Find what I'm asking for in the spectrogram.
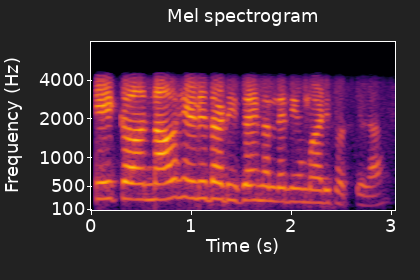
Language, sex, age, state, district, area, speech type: Kannada, female, 30-45, Karnataka, Udupi, rural, conversation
